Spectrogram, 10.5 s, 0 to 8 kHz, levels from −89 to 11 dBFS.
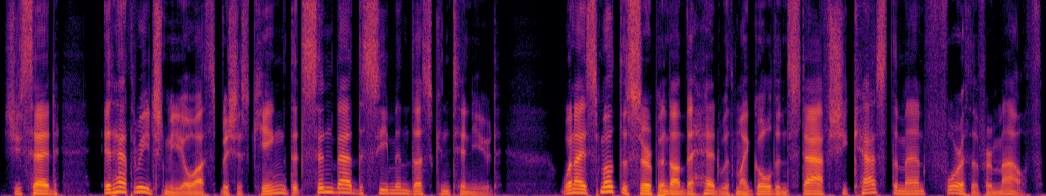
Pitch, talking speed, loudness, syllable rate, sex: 115 Hz, 195 wpm, -21 LUFS, 4.8 syllables/s, male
